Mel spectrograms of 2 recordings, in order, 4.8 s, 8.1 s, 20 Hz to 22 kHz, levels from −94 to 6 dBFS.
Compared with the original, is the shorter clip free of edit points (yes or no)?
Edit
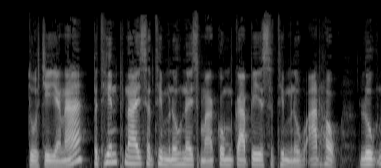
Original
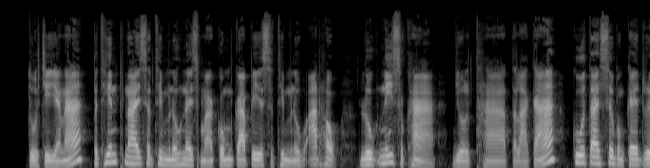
yes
